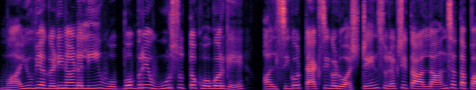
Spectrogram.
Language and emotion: Kannada, fearful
